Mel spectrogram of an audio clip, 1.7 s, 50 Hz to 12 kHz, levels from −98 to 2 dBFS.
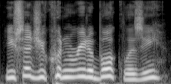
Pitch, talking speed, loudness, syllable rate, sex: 235 Hz, 280 wpm, -16 LUFS, 5.7 syllables/s, female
